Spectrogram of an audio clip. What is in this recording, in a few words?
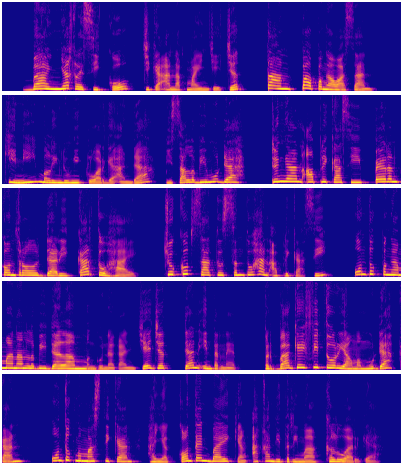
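CASUAL Indonesian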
